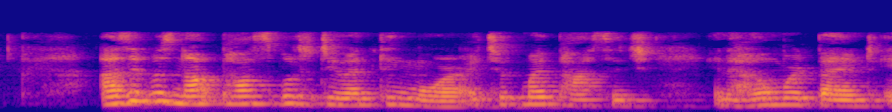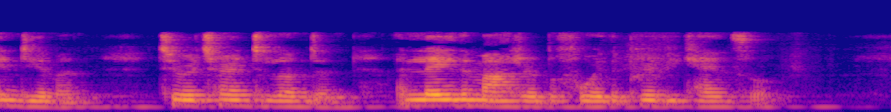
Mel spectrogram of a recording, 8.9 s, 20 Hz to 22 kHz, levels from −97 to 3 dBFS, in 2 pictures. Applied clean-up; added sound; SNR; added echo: none; none; none; reverberation time 0.3 s.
